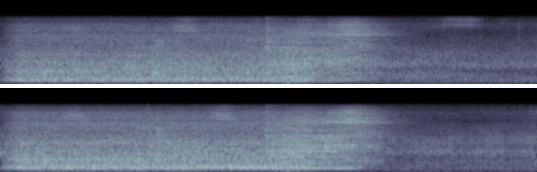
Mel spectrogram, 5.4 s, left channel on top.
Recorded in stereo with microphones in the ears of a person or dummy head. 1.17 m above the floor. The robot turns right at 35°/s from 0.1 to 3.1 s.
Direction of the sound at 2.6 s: 10° right (ahead or behind).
